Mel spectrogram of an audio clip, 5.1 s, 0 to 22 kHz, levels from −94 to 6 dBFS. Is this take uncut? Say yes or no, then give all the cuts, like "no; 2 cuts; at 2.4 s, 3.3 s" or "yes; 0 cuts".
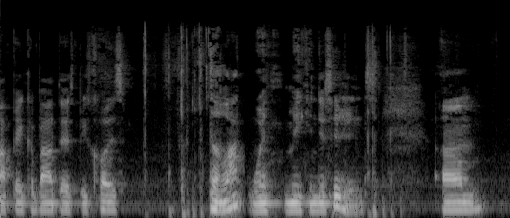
no; 2 cuts; at 2.1 s, 2.4 s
